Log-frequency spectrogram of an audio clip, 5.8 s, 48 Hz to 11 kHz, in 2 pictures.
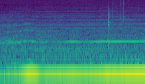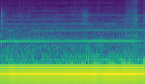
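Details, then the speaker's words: Turbo XE build, first fuel system test: only the lift pump switched on to fill the surge tank; a steady, even low electric drone with a faint higher tone, pump spinning but apparently not filling. "Doesn't sound like it's filling. Just, there's no way of knowing. That 50-50 shot of getting the intake pump right."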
